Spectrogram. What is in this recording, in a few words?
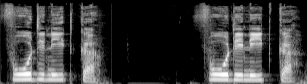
"fotenetkv", muscogee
